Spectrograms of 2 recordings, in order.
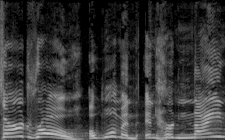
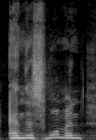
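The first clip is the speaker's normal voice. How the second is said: usual speaking voice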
